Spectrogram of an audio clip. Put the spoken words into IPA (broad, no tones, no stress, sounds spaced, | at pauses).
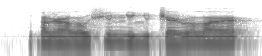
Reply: ɓ ɪ lˠ ɭ ə˞ lˠ u ç œ ɲ e ʎ œ c œ ɭ u lˠ œ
